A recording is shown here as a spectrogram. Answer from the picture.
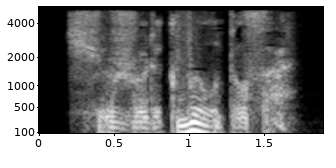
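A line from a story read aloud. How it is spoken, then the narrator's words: Angry hiss. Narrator (Russian): зло прошипел Саха, поймав на себя косой взгляд парня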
